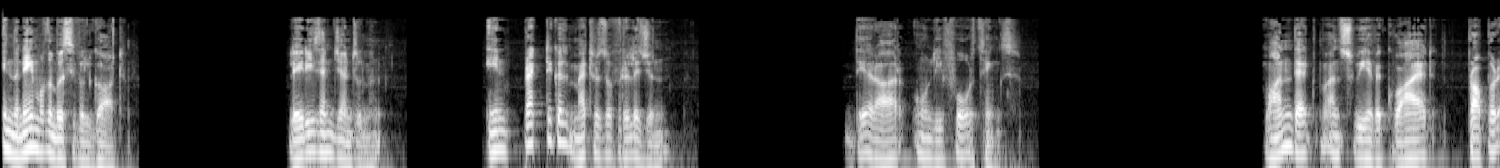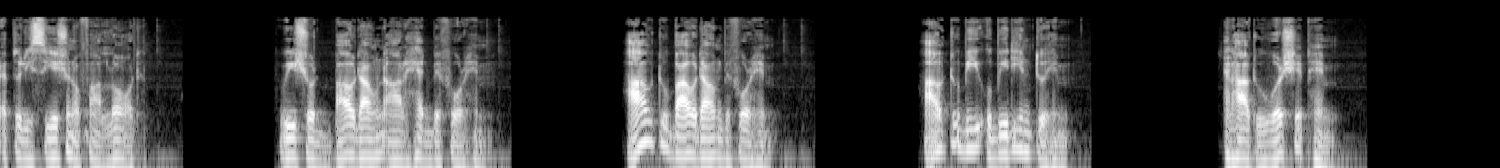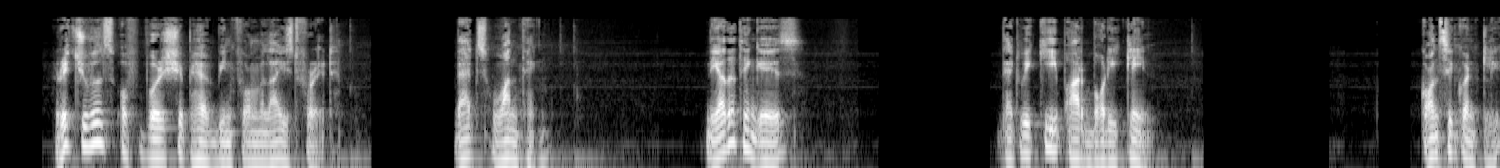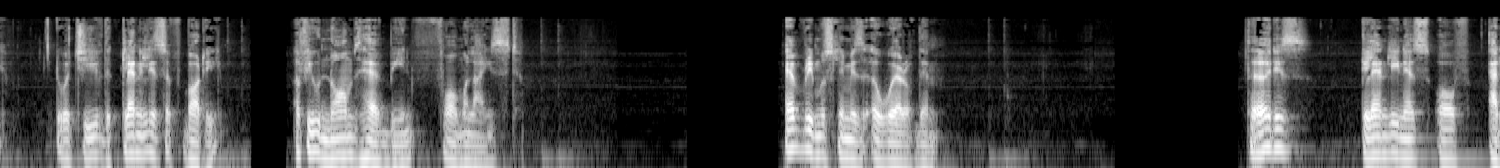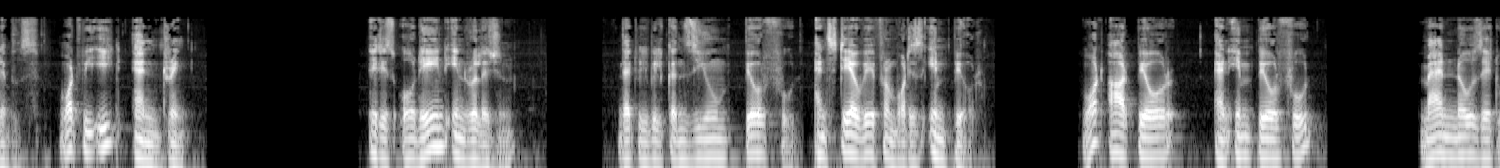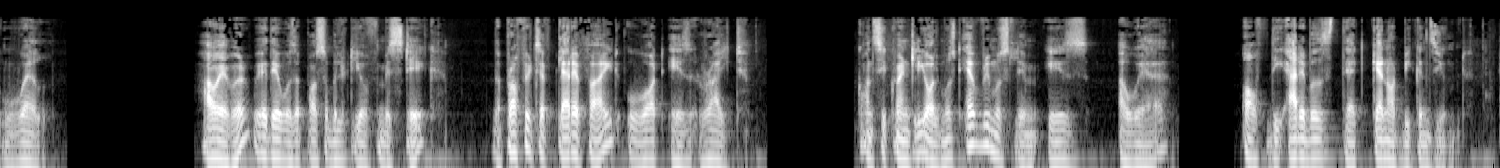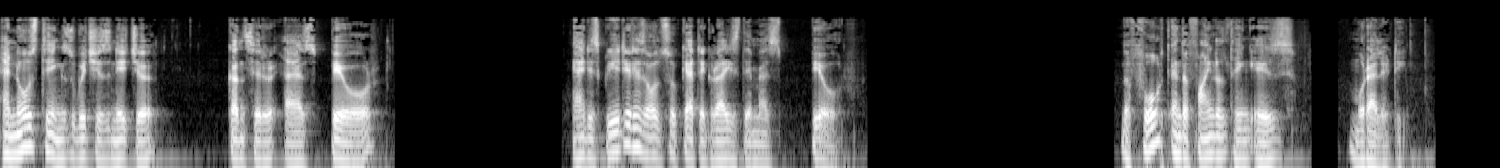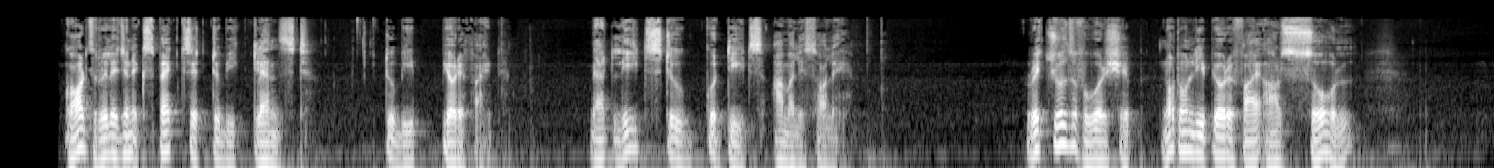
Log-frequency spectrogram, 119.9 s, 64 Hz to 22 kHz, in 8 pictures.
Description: The Message of Qur'an (With English Voice Over) Part-6
The Message of the Quran is a lecture series comprising Urdu lectures of Mr Javed Ahmad Ghamidi.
